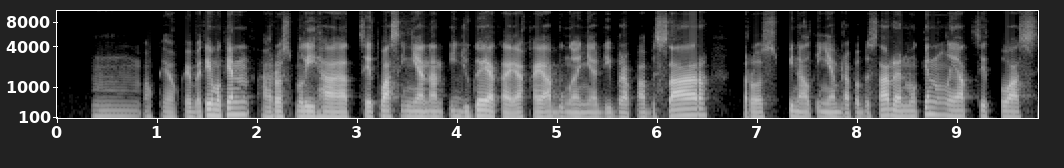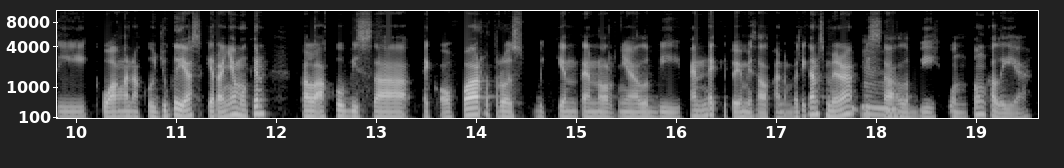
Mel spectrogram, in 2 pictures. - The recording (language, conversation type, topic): Indonesian, advice, Bagaimana cara meredakan kecemasan soal uang setiap bulan?
- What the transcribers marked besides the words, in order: other background noise; in English: "take over"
